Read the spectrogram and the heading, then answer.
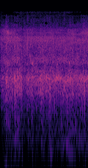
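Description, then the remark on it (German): Sustained applause, a 'Large Indoor Crowd' sound effect found on Spotify and played from an iPhone: a dense, even wash of many hands clapping at once at a steady loudness, with no speech over it. “Das ist ein Applaus, den Tim auf seinem iPhone gegoogelt aber, oder bei das Spotify ist Large, gefunden. Das ist die Large Indoor Crowd.”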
